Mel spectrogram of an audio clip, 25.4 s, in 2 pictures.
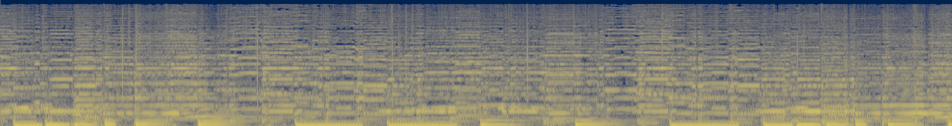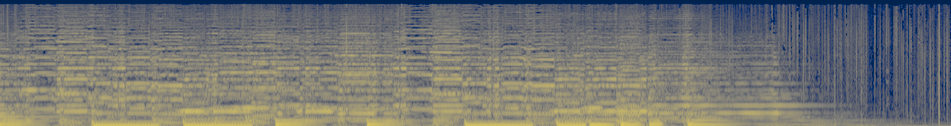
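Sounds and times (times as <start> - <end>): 
masurka dance music: 0.0 - 23.9.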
